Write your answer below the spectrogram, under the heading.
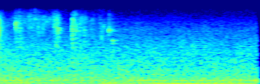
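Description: Alcohol is poured steadily down a kitchen sink drain, a soft continuous splashing trickle with faint low hum beneath, heard fairly quietly with no voices.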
